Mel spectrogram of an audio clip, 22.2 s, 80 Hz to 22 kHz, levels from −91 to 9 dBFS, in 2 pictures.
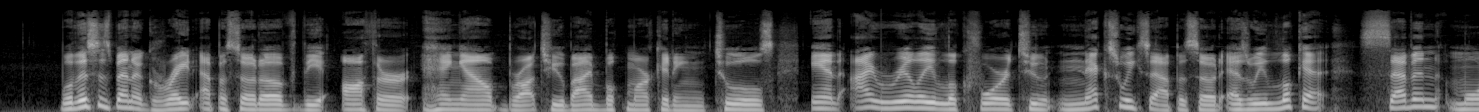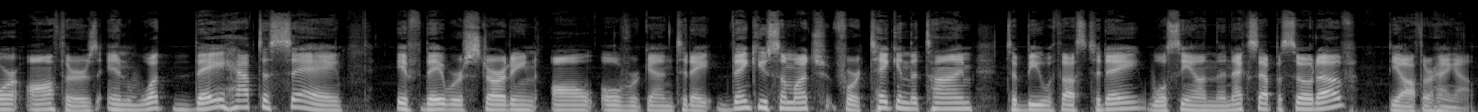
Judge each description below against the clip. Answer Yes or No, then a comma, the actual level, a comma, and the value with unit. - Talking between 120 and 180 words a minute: No, average, 195 wpm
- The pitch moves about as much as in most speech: Yes, average, 4.0 semitones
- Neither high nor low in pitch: Yes, medium, 150 Hz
